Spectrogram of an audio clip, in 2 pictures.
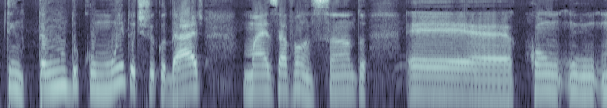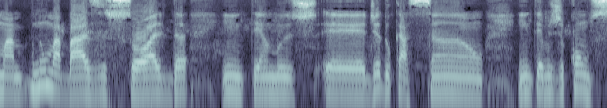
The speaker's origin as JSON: {"language": "Portuguese", "region": "Rio de Janeiro", "country": "Brazil", "lives_now": "Niterói, Brazil", "said": "como carioca, carioca moradora em Niterói, tenho obrigação de conhecer."}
